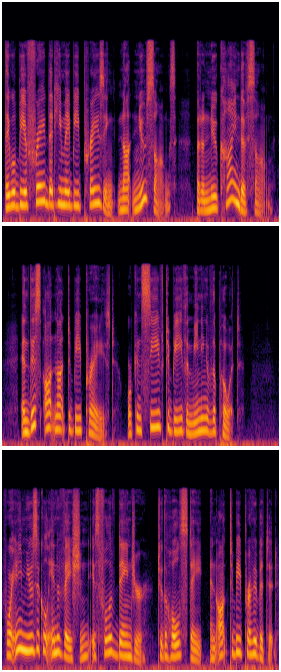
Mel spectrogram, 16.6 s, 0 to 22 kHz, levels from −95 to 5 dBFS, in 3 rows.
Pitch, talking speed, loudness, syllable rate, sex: 190 Hz, 185 wpm, -18 LUFS, 4.8 syllables/s, female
